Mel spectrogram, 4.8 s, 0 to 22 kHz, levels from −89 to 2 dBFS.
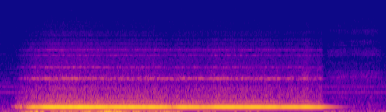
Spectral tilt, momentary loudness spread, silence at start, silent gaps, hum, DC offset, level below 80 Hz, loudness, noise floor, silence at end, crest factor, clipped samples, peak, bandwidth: -12.5 dB/octave; 8 LU; 0.25 s; none; none; under 0.1%; -34 dBFS; -14 LUFS; -54 dBFS; 0.65 s; 10 dB; under 0.1%; -4 dBFS; 2 kHz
